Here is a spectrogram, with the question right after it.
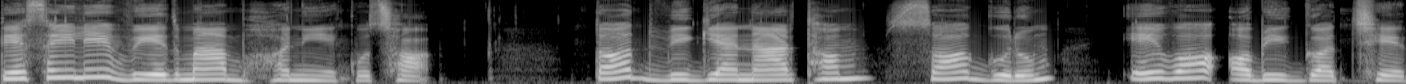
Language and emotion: Nepali, neutral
